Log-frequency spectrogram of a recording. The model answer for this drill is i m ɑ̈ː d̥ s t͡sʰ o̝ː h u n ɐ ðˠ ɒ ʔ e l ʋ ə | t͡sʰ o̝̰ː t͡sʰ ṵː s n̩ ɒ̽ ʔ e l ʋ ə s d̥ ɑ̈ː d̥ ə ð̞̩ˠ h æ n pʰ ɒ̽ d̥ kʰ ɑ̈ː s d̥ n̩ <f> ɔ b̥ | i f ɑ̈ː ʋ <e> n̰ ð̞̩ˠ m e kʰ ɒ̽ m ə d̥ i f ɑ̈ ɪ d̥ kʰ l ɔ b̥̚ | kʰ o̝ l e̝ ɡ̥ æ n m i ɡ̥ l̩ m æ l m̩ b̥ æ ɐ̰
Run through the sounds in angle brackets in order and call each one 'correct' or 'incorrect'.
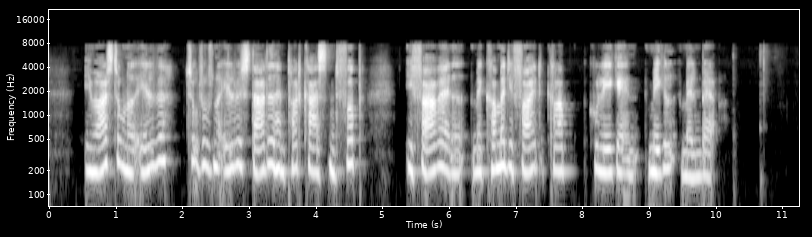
correct, incorrect

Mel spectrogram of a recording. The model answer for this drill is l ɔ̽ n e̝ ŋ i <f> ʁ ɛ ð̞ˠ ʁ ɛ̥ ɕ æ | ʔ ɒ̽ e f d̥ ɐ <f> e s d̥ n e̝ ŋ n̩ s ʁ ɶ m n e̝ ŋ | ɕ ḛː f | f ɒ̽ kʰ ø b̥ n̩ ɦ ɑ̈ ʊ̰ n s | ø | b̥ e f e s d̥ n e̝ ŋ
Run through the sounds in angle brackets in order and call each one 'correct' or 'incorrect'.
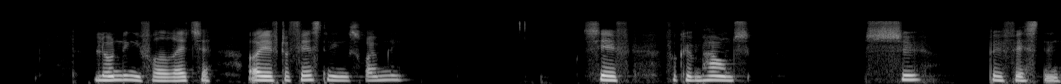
correct, correct

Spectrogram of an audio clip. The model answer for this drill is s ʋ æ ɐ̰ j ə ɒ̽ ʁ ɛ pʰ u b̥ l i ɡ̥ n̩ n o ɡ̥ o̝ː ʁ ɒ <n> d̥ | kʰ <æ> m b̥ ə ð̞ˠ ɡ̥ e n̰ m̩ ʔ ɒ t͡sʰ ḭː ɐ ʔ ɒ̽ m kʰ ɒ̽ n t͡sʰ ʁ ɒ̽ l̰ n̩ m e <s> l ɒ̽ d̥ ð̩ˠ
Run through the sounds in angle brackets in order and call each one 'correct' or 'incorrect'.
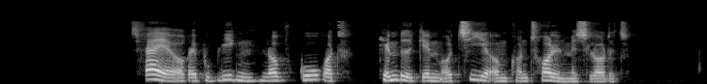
incorrect, incorrect, correct

